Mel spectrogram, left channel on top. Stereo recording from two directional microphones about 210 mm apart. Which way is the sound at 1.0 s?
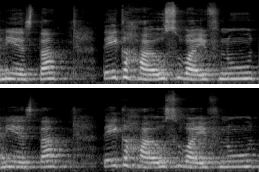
50° left (ahead or behind).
